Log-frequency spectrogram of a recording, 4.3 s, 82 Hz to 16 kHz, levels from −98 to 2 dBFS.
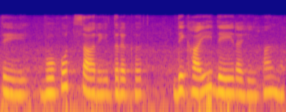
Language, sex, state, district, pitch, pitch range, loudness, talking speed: Punjabi, female, Punjab, Kapurthala, 200 Hz, 190-215 Hz, -17 LUFS, 110 wpm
